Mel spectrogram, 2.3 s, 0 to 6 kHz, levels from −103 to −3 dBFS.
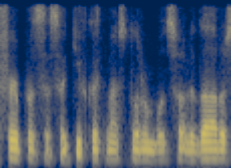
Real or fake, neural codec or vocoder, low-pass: fake; codec, 16 kHz in and 24 kHz out, 0.9 kbps, LongCat-Audio-Codec, fine tuned four codebook decoder; 5.4 kHz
